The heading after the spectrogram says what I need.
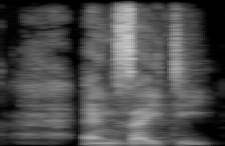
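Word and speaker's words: anxiety: है एटी माफ कीजिए मैंने पहले एन भी प्रोनाउंस कर दिया क्षमा चाहता हूं माफ कीजिएगा एंजाइटी एंजाइटी तो उसे बोला जाता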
